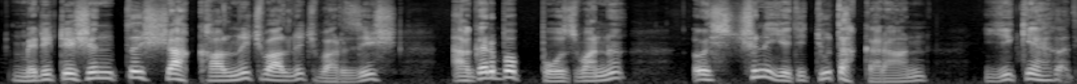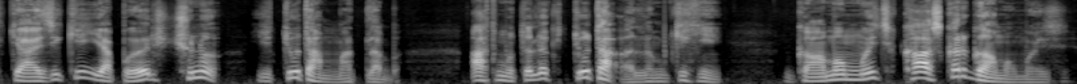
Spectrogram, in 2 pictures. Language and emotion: Kashmiri, neutral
